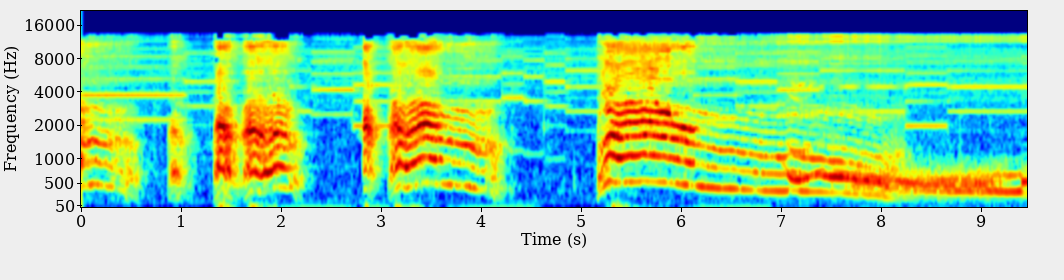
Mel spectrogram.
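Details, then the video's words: Pet Shih Tzu singing to Christmas music at home, another Shih Tzu adding background vocals; several short rising yelps, then a long drawn-out howl that slides downward and trails into a wavering tone, with faint music behind. "The Singing Shih Tzus"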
